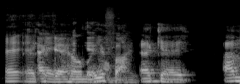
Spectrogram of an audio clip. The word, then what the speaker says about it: Ecce Homo: So if you go through the old notes of the early psychoanalytic meetings, that you read, I always mispronounce it, Esse Homo. Is that how you say it? Ecce Homo.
